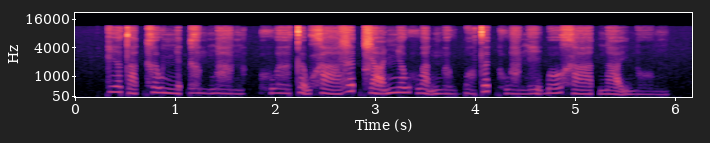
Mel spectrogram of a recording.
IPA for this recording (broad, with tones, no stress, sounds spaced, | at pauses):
k i˧ ə̯ t̪ a˨˩ t̚ x ə˧ w ɲ ə˨˩ t̚ ɣ ə̤˨˩ m n a̤˨˩ ŋ | h w ə̤ː˨˩ t̪ ə̰˧˨ w x aː˧˩ z ə˦˥ t̚ t͡ɕ a̰ː˧˨ ɲ ə˧ w h w a̰˧˨ n m ə̤˨˩ w ɓ ɔ̤˨˩ t̪ ə˦˥ t̚ h w a̤˨˩ ŋ ɣ ḭ˧˨ ɓ o˨˦ x aː˨˩ t̚ n a̰ː˧˨ j n o̤˨˩ ŋ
